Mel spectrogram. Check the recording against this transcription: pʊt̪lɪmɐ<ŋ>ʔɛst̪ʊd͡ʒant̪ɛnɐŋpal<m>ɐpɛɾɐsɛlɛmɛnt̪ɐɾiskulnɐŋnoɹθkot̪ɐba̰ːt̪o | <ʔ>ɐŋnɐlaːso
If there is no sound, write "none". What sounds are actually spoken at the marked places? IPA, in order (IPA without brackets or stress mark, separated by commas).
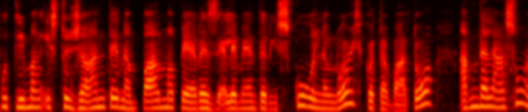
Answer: ŋ, m, ʔ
